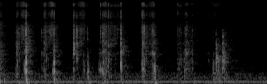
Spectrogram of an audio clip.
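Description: A tarot card deck is shuffled by hand close up, a quick run of crisp card slaps and riffling clicks in an uneven rhythm, with no talking.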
